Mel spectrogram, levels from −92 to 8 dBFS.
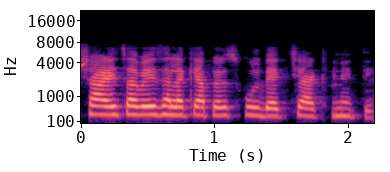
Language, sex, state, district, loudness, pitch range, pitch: Marathi, female, Maharashtra, Dhule, -16 LUFS, 240-275 Hz, 265 Hz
